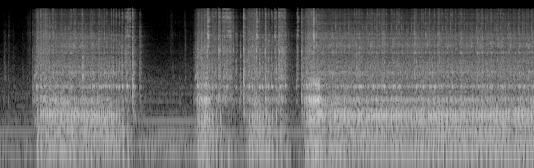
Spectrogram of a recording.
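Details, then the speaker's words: Ryobi leaf blower taken from the trash that would not rev up, after carb spray cleared a plugged, stuck high-speed carburetor nozzle. After a couple of blips, the small two-stroke screams up to full revs and holds steady without bogging. Now running healthy. "awesome that is awesome that was just simply a plug a stuck high-speed nozzle in that thing that's why it wasn't coming up to rpms"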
